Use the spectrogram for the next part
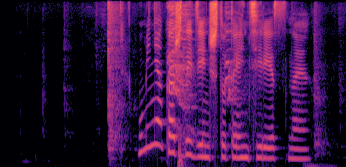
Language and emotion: Russian, positive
